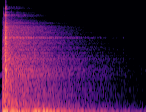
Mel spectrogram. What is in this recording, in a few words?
click; Hellboy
